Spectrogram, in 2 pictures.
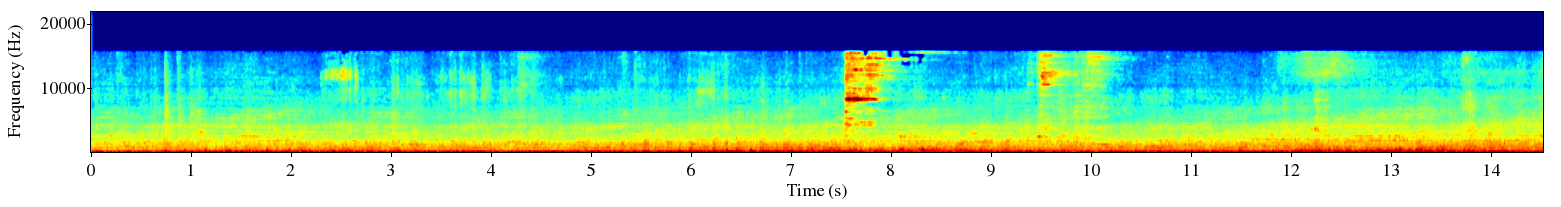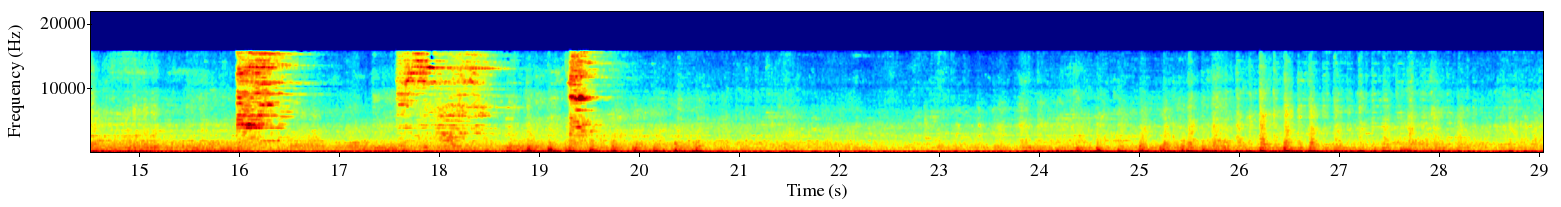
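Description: CSX double-stack intermodal freight train rolling past: a steady low rumble of steel wheels on rail. Short high-pitched wheel squeals come a few times, most near the middle.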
